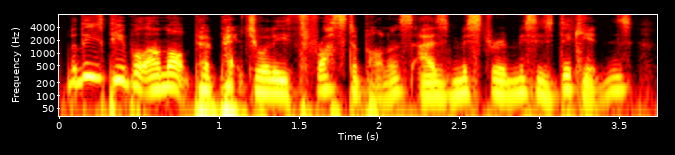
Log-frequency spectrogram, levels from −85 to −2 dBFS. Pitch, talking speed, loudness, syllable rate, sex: 130 Hz, 225 wpm, -20 LUFS, 6.3 syllables/s, male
